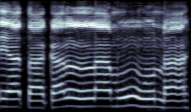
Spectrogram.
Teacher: এরপরে ইয়া জবর ইয়া, তা জবর তা, ইয়া তা কাপ লাগবে এই লামের সাথে, কাল লাম জবর লা, ইয়া তা কাল্লা, মিম ওয়াও পেশ মু, এখানে এক আলিফ টান দিব কারণ পেশের পরে ওয়াও সাকিন এক আলিফ টানতে হবে।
